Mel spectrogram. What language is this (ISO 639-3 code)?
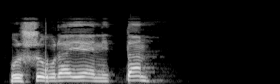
mcf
